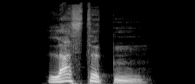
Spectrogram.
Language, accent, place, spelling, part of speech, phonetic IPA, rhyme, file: German, Germany, Berlin, lasteten, verb, [ˈlastətn̩], -astətn̩, De-lasteten.ogg
- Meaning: inflection of lasten: 1. first/third-person plural preterite 2. first/third-person plural subjunctive II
